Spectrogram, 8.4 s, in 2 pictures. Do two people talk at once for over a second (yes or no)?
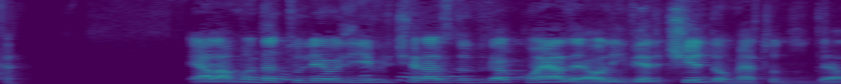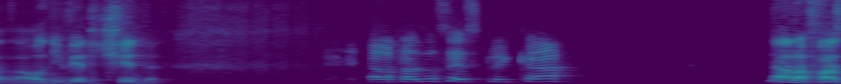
yes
